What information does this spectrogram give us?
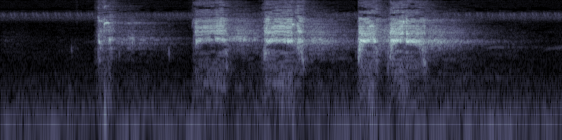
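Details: Black francolin voice, used to prompt caged birds to call: a grating three-part phrase of harsh, broad notes with slight echo, the final pair closely linked, over a faint low hum.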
